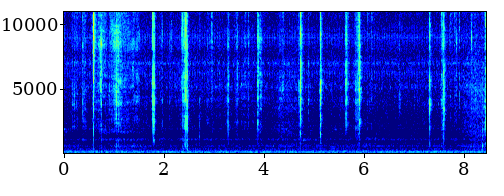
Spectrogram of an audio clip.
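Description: Near silence: a faint low room hum with scattered light clicks and taps from small paper pieces being handled on a craft desk.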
